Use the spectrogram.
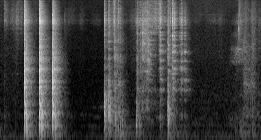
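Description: Cubed potatoes tipped into a chana chaat bowl in a kitchen, producing three quick, close clinks of a utensil against the dish followed by softer scraping and tapping sounds.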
